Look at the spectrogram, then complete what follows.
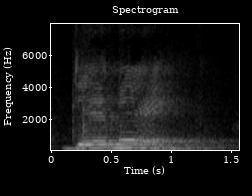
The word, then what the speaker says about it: demen: Demen, those should have the accent mark going to the right, so you pronounce them the long sound.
